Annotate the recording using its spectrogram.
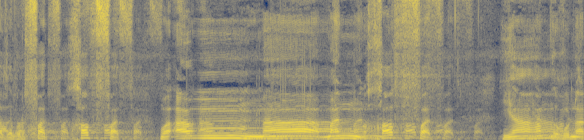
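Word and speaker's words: وأما: फ़हुव फ़ी ईशतिन रादियह वअम्मा मन ख़फ़्फ़त मवाज़ीनुहु, मवाज़ीनुहु। हिज्जे यूं करेंगे, वाव ज़बर वा, हमज़ा मीम ज़बर अम, व अम, मीम अलिफ ज़बर मा, व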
